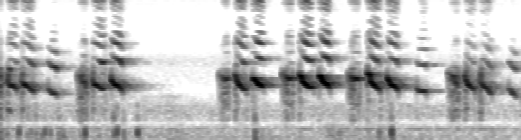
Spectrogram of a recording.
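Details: Pet male cockatiel serenading and courting a female indoors in a small room; harmonic whistled warbling notes near the middle of its range, delivered in quick bursts about twice a second, falling in pitch, with a pause midway and faint low hum.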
